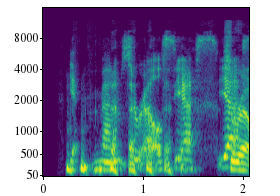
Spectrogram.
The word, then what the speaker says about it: Sorrel's: Madam Sorels. Yes. Yes. Surels.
